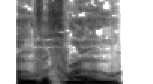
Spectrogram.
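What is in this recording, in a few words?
"overthrow", English, British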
